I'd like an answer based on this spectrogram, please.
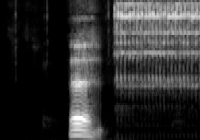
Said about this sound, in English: I didn't hear the buzzer go off.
